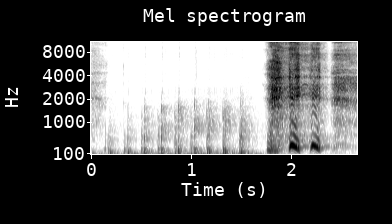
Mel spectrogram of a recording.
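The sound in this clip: Knuckles knock on wood in a rapid, even run of dull, low taps, followed by a brief voice.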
